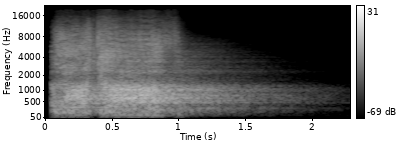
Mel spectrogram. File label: Attack Corrupted Grineer Male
